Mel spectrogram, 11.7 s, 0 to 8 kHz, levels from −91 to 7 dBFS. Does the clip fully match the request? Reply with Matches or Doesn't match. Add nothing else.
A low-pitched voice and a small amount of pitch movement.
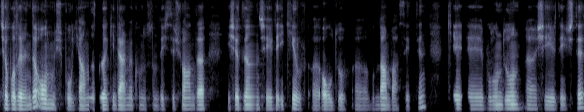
Matches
